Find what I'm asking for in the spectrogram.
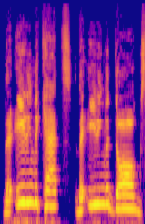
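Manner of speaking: high, loud, slow mock Trump; hammed-up Trump impression. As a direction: overdo Trump's claim with big emphasis. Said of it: "Donald Trump says something like".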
